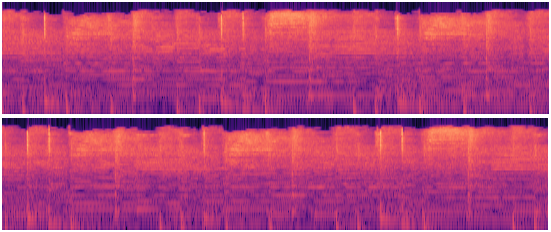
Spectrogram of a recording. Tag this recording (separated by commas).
Music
